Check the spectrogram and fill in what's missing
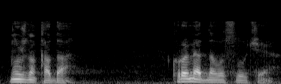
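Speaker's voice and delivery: ordinary delivery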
